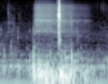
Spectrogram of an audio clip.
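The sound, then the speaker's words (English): A short, quiet slurping sip of coffee lasting about half a second, with a brief sharper hiss near the end, followed by soft breathy noise; no one speaks. “I'm going to take my first take ever sip off. of coffee.”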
